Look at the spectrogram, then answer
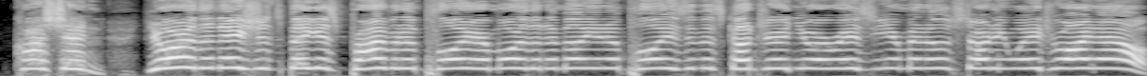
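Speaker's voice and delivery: shrill, very loud, high-pitched shouting. Reading an all-caps interview transcript aloud the way it looks, mock yelling the transcript. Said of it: "I'll stop yelling the transcript at you".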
